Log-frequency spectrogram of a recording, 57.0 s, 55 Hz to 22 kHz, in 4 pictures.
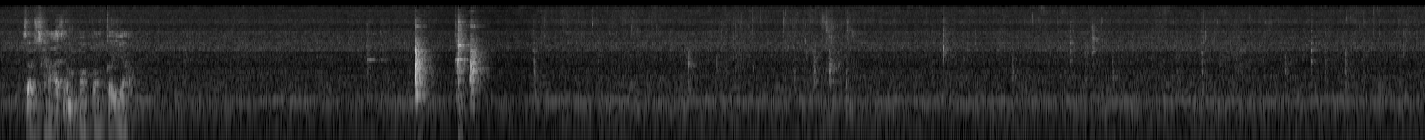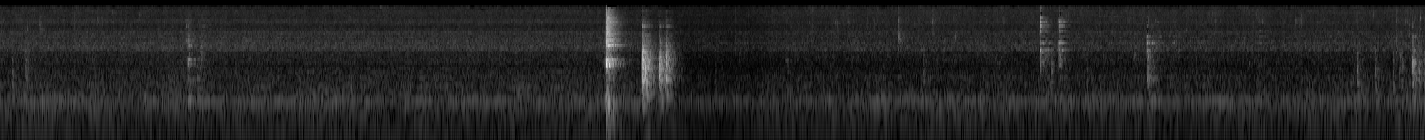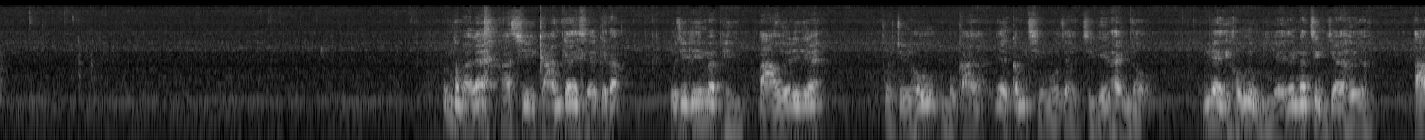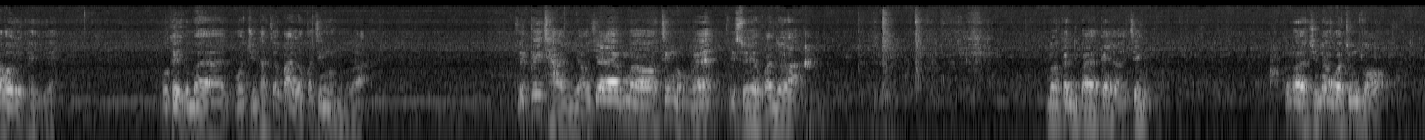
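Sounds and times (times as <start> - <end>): steady low hum: 0.0 - 57.0.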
